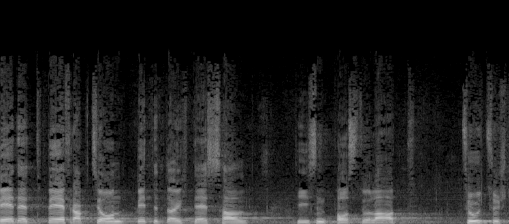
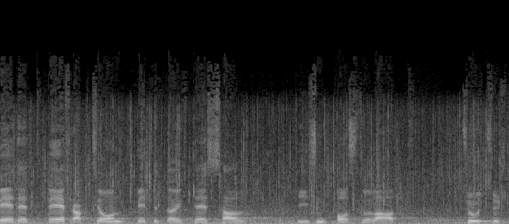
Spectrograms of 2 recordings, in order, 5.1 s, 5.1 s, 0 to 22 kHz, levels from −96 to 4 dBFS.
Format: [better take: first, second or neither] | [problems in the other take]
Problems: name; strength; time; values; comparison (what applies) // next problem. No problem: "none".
first | background sound (Fire); 12 dB below the speech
